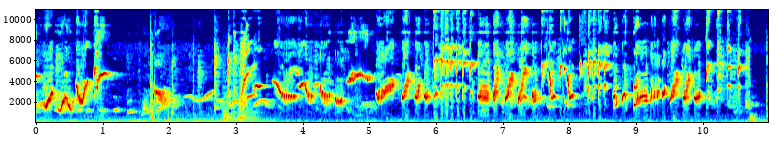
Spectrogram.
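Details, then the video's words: White-rumped shama in full song, played to encourage other shamas to sing: dense, fast, high-pitched varied phrases of whistles, chips and slurred notes, almost unbroken throughout. "Suara murai batu gacor AMPUH buat PANCINGAN murai batu agar BUNYI"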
